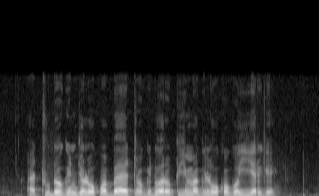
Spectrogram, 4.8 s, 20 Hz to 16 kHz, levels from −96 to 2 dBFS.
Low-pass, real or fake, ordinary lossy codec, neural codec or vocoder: 9.9 kHz; real; none; none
